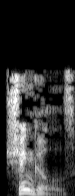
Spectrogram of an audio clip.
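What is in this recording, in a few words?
"shingles", British English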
